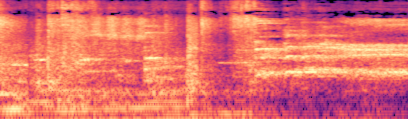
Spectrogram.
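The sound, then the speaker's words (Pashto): Domestic chickens cluck and a rooster crows at a home flock kept in the Sar Murghab area of Tarinkot, Uruzgan, where a viral disease has struck the birds. The clucking is loud and steady throughout, and crowing tones rise out of it toward the end. “نوراغه په خپل کور کې د کورنی چرګانو په پالنه بوخت دي”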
